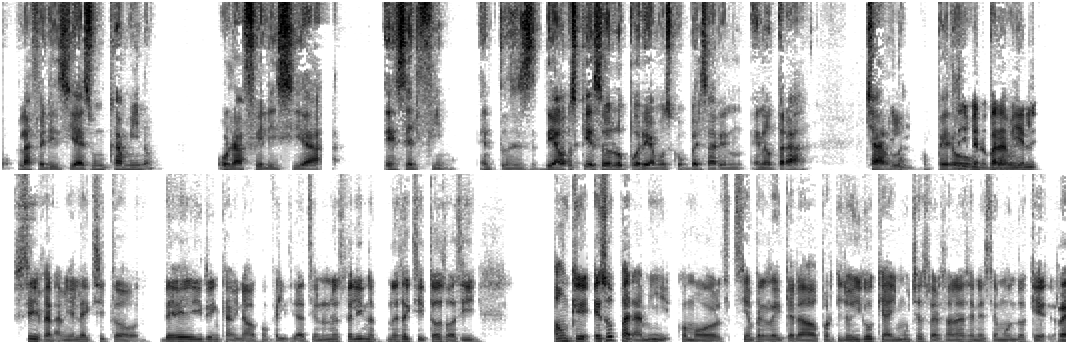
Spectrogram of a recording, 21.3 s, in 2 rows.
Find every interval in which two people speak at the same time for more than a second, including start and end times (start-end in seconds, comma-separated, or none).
8.8-10.3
